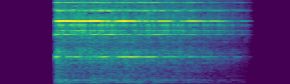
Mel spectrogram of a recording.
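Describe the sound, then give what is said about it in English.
A single bright bell rings out alone for about two seconds, its high metallic tones starting sharply and then slowly fading away. “that's the sound of the bell.”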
